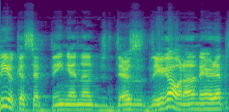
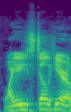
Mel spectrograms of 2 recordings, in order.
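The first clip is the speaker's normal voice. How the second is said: usual speaking voice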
